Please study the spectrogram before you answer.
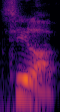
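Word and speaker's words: Silovs: Silov, thank you.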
